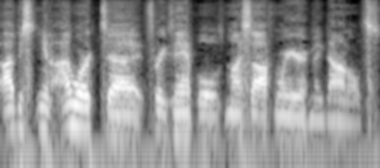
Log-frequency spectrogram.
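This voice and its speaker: Fairly quick speech with an American accent and ordinary pitch variation, over noticeable background noise. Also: man. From US South, Birmingham, Alabama. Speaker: LinkedIn marketing expert, military veteran. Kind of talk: webinar interview. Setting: online webinar. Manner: hesitant, many fillers and repetitions.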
